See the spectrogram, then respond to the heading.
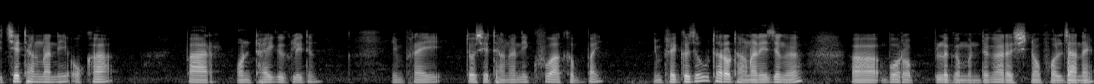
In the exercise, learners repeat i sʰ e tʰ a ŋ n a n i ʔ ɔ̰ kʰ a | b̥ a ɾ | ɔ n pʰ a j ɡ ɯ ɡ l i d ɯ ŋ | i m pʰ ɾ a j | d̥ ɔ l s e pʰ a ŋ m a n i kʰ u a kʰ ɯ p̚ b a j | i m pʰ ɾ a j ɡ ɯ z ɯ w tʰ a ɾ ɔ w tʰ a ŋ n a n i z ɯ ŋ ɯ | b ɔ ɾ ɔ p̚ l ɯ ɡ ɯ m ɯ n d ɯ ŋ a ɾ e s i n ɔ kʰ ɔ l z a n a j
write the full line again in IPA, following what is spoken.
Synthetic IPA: i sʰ e tʰ a ŋ n a n i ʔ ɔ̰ kʰ a | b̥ a ɾ | ɔ n tʰ a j ɡ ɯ ɡ l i d ɯ ŋ | i m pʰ ɾ a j | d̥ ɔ s e tʰ a ŋ n a n i kʰ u a kʰ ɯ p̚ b a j | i m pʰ ɾ a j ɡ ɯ z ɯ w tʰ a ɾ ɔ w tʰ a ŋ n a n i z ɯ ŋ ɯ | b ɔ ɾ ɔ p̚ l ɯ ɡ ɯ m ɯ n d ɯ ŋ a ɾ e s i n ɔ pʰ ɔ l z a n a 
